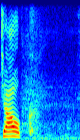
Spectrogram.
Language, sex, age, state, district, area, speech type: Assamese, female, 18-30, Assam, Morigaon, rural, read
